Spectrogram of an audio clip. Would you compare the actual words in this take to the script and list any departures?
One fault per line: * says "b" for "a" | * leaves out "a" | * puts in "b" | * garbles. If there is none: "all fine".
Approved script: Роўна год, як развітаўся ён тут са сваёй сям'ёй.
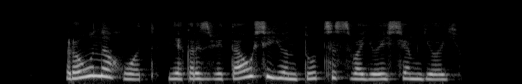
all fine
